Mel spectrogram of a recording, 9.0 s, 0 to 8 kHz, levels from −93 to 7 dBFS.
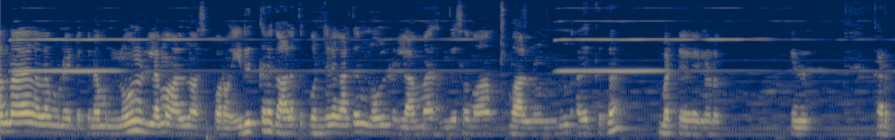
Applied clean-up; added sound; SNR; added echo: classical method log-MMSE.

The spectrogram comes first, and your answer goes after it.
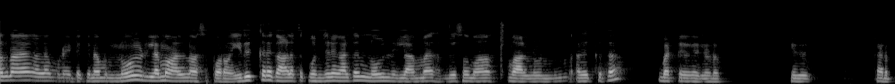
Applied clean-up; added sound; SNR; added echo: neural mask model DeepFilterNet 3.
